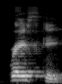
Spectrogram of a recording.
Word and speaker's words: Rayski: Am I pronouncing it? Rayski. Rayski. Okay. See, it's so once you say it, it looks so easy, right?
